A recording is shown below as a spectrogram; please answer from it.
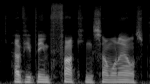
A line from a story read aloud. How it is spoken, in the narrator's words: Paul asked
